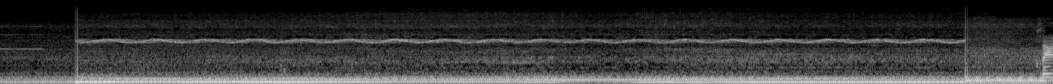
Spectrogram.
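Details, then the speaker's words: Twin-turbo Audi R8 V10 with straight-pipe exhaust, cold start after a dead battery and long storage: deep loud throbbing rumble starts suddenly and settles into steady idle with a high warbling tone above; normal open-exhaust idle, smoky. "the Cullen is not a fan of all that noise, but the R8 is straight pipe. That's why you get all that smoke in here."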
